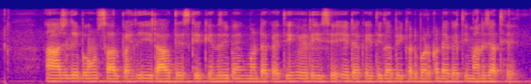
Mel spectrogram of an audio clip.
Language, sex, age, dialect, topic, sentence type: Chhattisgarhi, male, 25-30, Western/Budati/Khatahi, banking, statement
